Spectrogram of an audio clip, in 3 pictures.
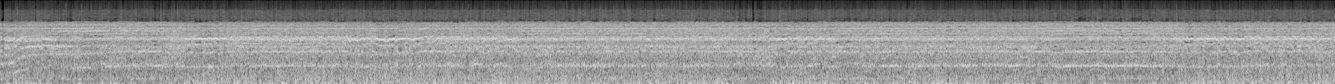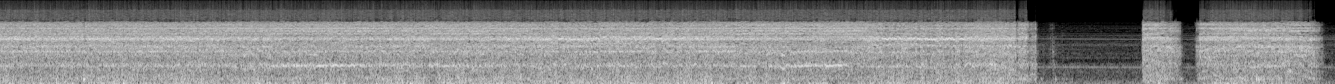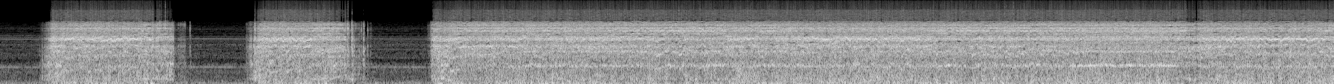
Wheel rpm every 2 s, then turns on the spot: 210, 220, 230, 230, 220, 230, 230, 230, 230, 230, 230, 180, 60, 110, 70, 80, 220, 220, 220, 210.
none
